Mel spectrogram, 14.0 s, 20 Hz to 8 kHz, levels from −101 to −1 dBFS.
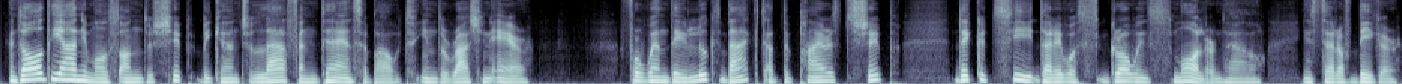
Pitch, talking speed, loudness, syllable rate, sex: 135 Hz, 165 wpm, -19 LUFS, 4.3 syllables/s, male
